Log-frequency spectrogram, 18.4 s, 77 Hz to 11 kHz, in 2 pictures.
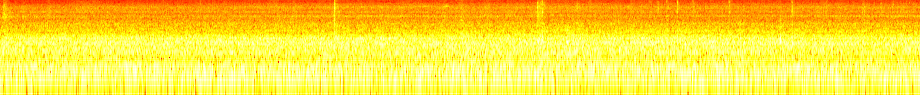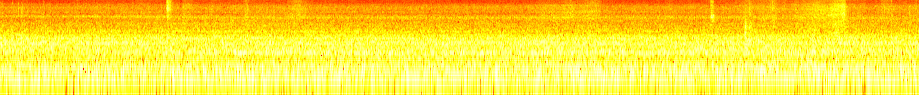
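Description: Steady running noise inside the cabin of an E2-series Shinkansen, with a few faint clicks.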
